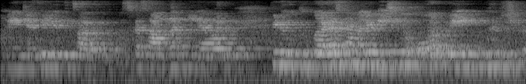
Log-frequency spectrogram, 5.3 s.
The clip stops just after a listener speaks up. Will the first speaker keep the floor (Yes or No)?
Yes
